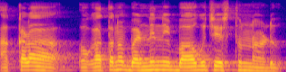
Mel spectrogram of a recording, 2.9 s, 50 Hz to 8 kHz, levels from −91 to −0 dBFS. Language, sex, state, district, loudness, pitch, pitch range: Telugu, male, Telangana, Hyderabad, -13 LUFS, 150 Hz, 135-155 Hz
